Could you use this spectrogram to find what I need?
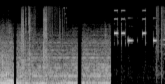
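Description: Music plays loudly, then cuts off.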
